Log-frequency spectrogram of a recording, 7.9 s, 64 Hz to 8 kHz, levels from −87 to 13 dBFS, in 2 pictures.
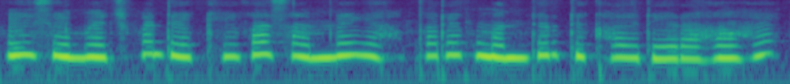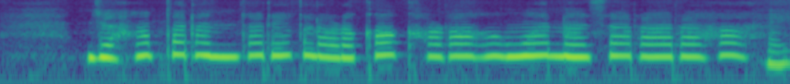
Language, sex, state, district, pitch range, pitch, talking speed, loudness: Hindi, female, Rajasthan, Jaipur, 300-335 Hz, 320 Hz, 190 wpm, -13 LUFS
